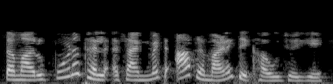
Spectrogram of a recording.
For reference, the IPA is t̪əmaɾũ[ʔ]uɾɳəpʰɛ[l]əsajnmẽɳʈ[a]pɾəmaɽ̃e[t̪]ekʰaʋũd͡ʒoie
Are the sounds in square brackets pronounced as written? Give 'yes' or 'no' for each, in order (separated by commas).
no, yes, yes, no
